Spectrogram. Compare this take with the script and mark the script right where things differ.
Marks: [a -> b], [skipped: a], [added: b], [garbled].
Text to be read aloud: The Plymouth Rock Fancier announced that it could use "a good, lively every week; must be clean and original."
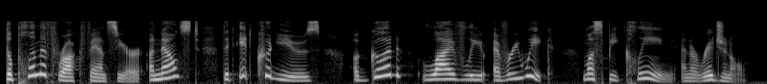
The Plymouth Rock Fancier announced that it could use "a good, lively every week; must be clean and original."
